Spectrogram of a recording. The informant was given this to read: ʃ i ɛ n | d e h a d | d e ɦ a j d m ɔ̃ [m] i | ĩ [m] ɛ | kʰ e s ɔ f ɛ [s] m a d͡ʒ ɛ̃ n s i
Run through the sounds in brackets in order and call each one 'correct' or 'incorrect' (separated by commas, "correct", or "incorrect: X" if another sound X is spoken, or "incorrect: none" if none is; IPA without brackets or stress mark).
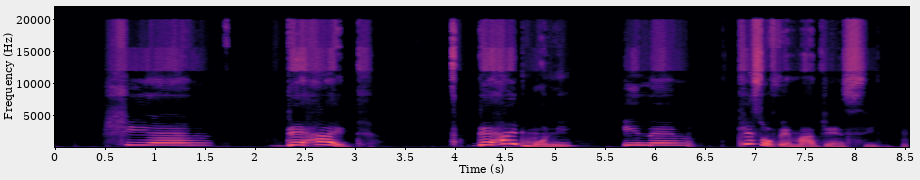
incorrect: n, incorrect: n, incorrect: none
